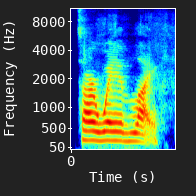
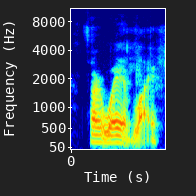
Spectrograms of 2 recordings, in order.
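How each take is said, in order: First: Said in the usual way. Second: Softer, lower repeat of the motto; a murmured repeat, lower and softer; soft echo. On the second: Shown as a demonstration. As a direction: echo it to yourself, quieter.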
